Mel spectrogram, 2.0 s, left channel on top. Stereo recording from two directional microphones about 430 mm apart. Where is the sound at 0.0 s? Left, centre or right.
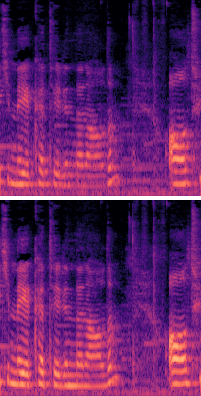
Right.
